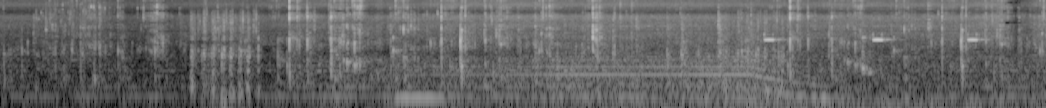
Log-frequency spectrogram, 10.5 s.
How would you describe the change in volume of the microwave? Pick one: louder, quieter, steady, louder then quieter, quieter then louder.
louder.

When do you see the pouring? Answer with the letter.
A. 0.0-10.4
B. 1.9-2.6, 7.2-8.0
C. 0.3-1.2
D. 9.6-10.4
C.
